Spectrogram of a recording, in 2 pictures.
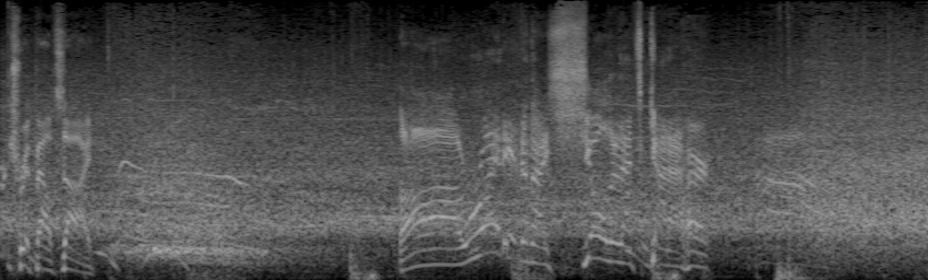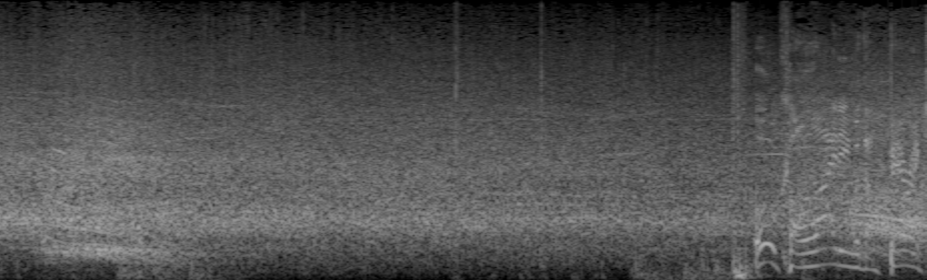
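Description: A large crowd cheers loudly in an echoing arena.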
